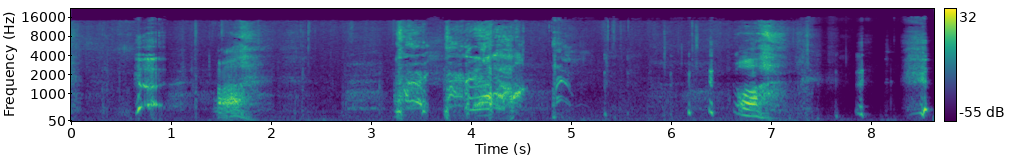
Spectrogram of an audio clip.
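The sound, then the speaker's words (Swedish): A man coughs and gurgles in a series of harsh, wet bursts and choking gasps after a fly goes into his mouth, fairly loud, with short pauses between the fits and no clear words. “Det bästa i det här sista klippet, det är ju när den åker in i munnen och det första han liksom haspar ur sig, förutom allt gurglande”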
